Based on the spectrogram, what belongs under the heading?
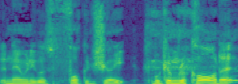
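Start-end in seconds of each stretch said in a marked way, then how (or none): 0.5-1.3 imitated voice with a blunt tone. Imitating Paul Byrne's answer about a film: Paul Byrne impression. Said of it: "Best Paul Byrne impression".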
